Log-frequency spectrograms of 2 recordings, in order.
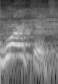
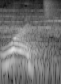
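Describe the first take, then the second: First: The ending is an extra syllable, like 'id'. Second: The ending is a short t sound. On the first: The speaker calls it wrong. "the pronunciation is not work it" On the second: The speaker calls it right. "The pronunciation is worked"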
